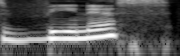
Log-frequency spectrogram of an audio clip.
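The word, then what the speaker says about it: Venis: Well, the interesting part is that one character Ven whose real name is Venus which rhymes with penis in case anyone didn't know that.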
